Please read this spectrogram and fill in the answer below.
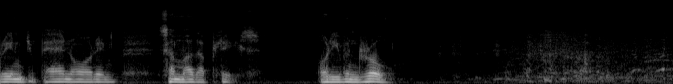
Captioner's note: laughter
